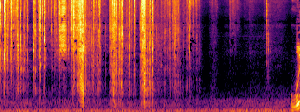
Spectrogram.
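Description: A foil trading-card pack being torn open, the wrapper crinkling. It comes as a run of short tearing and rustling noises over the first three seconds or so, then quieter handling noises.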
